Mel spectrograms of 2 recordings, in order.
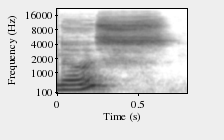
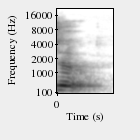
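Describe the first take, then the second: First: The final S is pronounced, with a closed O. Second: The final S is silent, with an open O. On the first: It refers to one bone. "here we pronounce the S at the end" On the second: It refers to several bones. "We don't pronounce the S at the end"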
